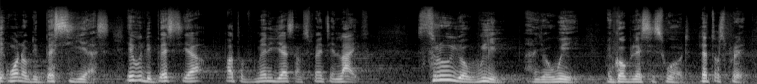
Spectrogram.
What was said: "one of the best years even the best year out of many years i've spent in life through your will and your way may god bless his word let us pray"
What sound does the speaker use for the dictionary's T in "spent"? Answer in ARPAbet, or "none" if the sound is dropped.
T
